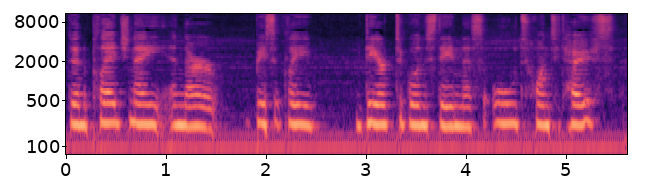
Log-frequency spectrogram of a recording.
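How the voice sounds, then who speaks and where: A chatty woman co-hosts a casual chat, her voice a little high and slightly breathy. She keeps talking and often hunts for the right word. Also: level tone, measured pace, dark tone, poor audio. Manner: chatty, laughs often, loses her words. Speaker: podcast co-host. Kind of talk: casual chat about horror movies.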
